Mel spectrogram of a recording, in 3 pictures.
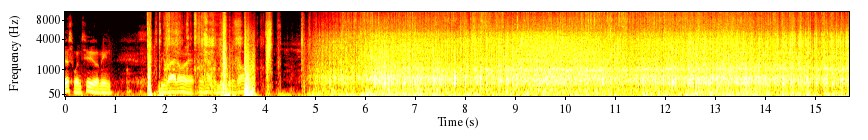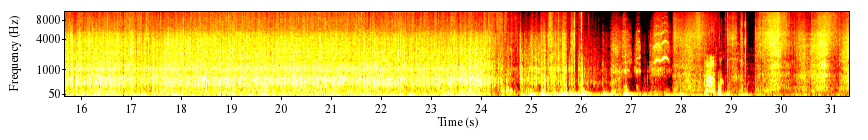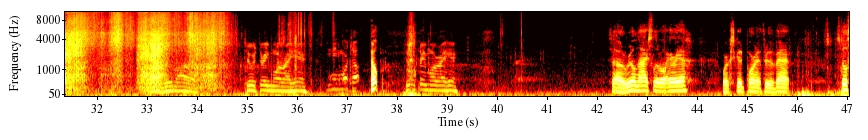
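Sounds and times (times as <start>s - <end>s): gravel pouring into plastic bucket: 1.8s - 3.6s, 4.8s - 26.2s, 27.6s - 35.0s
stones clattering: 22.7s - 26.5s, 27.8s - 35.0s.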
